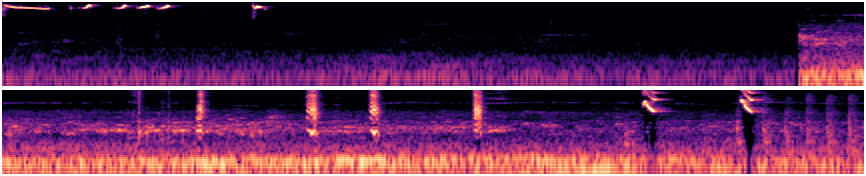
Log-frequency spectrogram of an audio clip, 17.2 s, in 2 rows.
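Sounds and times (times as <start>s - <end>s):
bird singing: 0.0s - 1.7s, 8.0s - 16.6s.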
